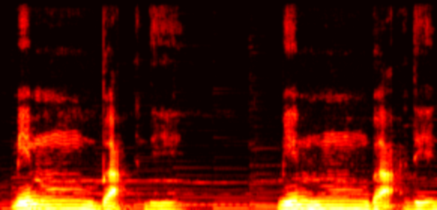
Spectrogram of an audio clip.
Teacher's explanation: membalikkan bunyi nun mati atau tanwin menjadi Bunyi mim mati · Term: iqlab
